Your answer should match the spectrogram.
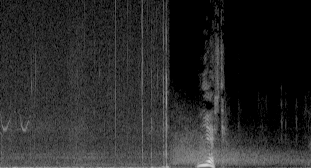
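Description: Quiet open-air ambience with a few faint high chirps near the start. About four seconds in comes a man's short, loud exclamation that rises and falls in pitch.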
